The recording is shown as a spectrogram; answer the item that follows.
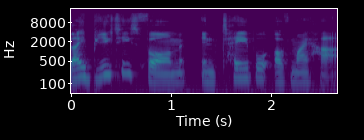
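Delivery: ordinary delivery, nothing marked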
